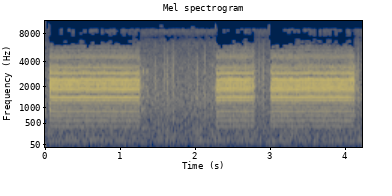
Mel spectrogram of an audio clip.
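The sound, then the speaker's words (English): A loud, harsh electric front door buzzer, rung by visitors, sounds three times: one long press of over a second, a pause, then two more presses in quick succession, the last held for about a second. “Oh, go on. Buzz the buzzer.”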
